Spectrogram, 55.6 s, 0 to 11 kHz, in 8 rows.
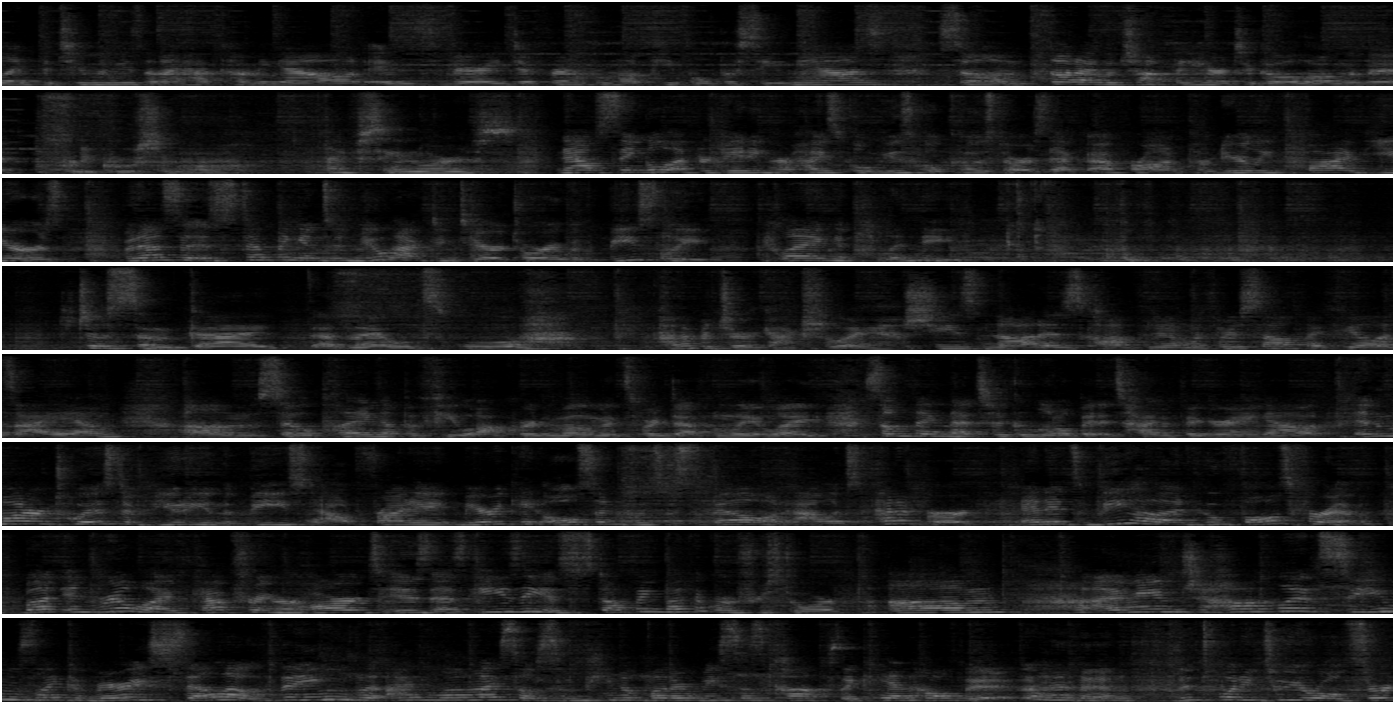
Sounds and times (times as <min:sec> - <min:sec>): Speech: 0:00.0 - 0:18.7, 0:21.2 - 0:55.6
Music: 0:00.0 - 0:55.6.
